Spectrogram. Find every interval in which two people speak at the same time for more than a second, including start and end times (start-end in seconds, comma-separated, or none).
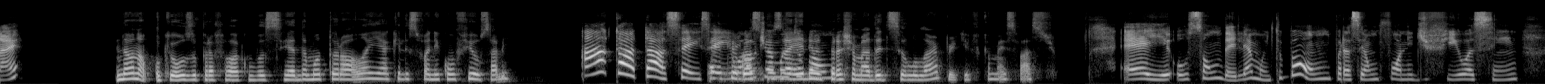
7.1-8.3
